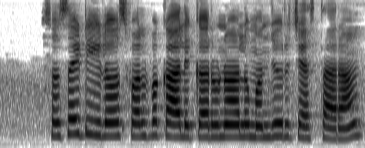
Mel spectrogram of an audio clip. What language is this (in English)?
Telugu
